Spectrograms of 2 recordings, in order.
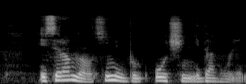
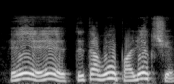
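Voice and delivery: louder, higher warning objection; giant interjecting; 5 semitones higher, 8 dB louder than usual. A narrator's reading. Giant Dol defending his brother, loud interjection. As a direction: cut in loudly as the giant. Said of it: "вмешался в разговор Дол".

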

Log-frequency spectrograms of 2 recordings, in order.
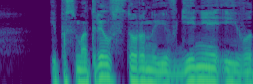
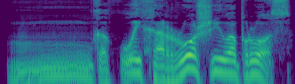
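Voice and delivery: mock pondering; 7 semitones higher, much slower than usual. Repeats the pondering line.

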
